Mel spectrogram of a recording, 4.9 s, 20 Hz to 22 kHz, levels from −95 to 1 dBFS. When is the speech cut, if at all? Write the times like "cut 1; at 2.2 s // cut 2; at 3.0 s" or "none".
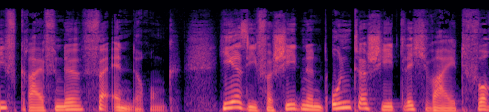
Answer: cut 1; at 2.4 s // cut 2; at 3.2 s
